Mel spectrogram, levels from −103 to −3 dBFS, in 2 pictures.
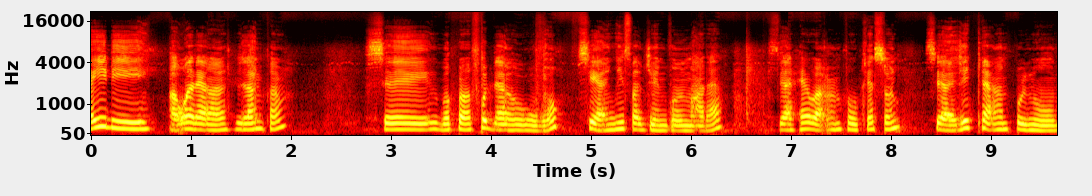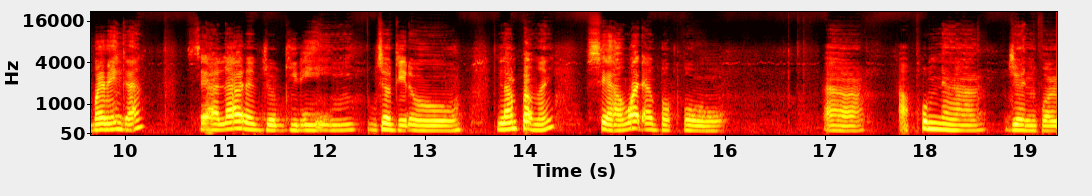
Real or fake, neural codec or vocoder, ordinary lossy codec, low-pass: fake; codec, 44.1 kHz, 1.7 kbps, Pupu-Codec; none; none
